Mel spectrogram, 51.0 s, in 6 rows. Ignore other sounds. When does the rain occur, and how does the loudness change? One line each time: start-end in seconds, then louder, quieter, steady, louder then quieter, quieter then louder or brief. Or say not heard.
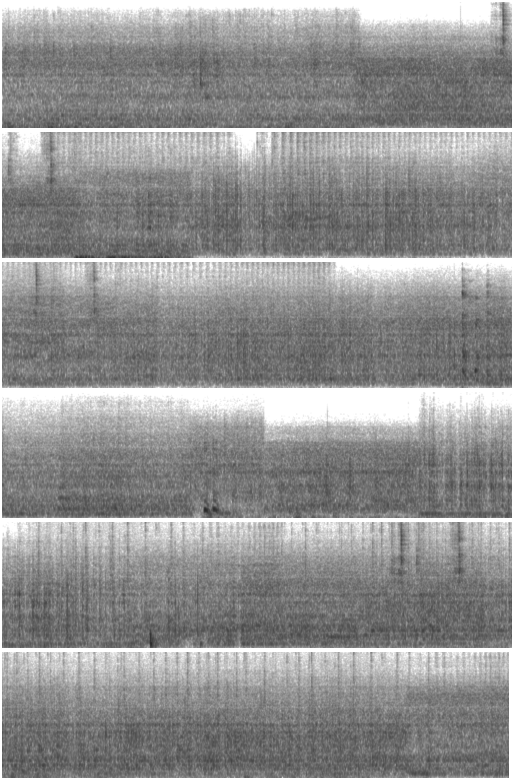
0.0-50.9 steady.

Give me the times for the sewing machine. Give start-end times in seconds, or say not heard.
9.3-22.6, 34.2-50.9.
